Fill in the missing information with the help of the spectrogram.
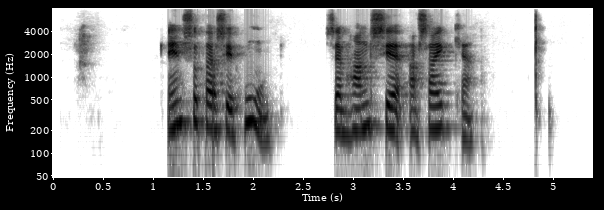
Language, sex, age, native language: Icelandic, female, 50-59, Icelandic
